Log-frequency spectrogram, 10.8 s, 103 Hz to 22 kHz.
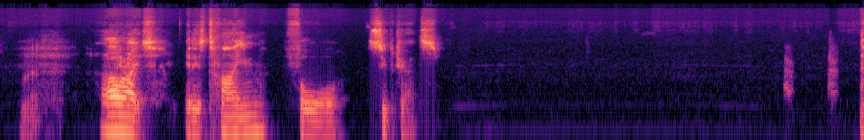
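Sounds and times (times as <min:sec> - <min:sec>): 
speech: 0:00.2 - 0:05.6
dog barks: 0:09.8 - 0:10.5.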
